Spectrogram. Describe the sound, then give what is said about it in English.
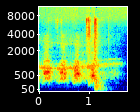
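A dog barks about four times in quick, steady succession, loud, with a slightly hollow, echoing quality and no voices, as it is sent off to bring back a sled dog team. “Get the dogs, boy. Bring them back to me. After them, boy. Get the team. On, King!”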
